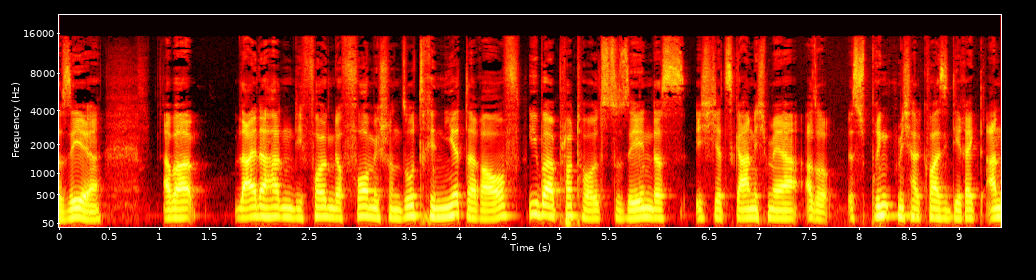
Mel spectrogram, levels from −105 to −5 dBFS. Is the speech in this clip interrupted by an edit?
yes; 1 cut; at 4.7 s

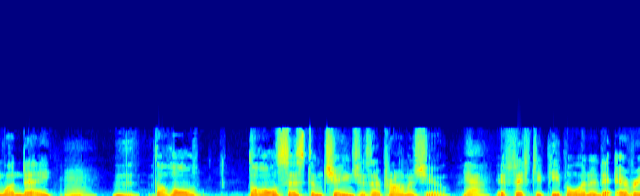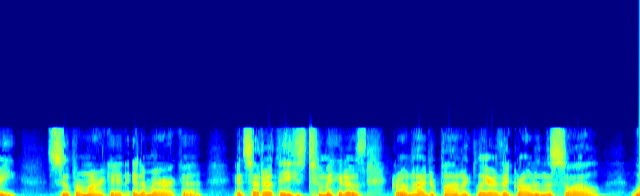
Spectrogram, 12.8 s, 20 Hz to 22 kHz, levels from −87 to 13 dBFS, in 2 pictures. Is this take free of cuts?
yes; 0 cuts

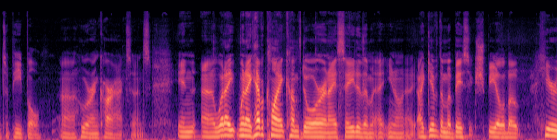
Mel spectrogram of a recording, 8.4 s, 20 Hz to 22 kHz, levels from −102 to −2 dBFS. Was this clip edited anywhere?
yes; 1 cut; at 4.5 s

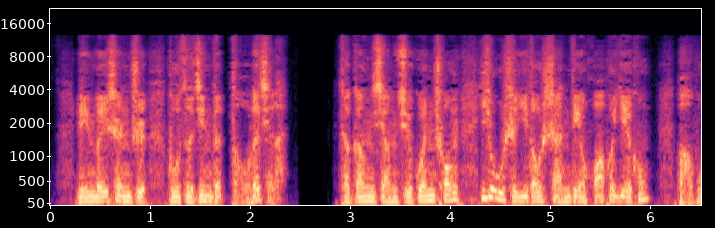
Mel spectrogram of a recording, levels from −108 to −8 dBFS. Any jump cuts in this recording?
no; 0 cuts

